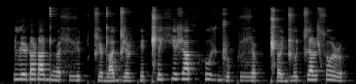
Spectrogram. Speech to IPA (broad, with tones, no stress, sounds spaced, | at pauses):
lʲ ə˞˦ ɽ ʌ˦ ɽ a˦ ɖʱ ə˞˨ ɬ ɮ y˨ k t͡ɕ ə˞˨ ɖ a˧ d͡ʑ ʌ˨ ɭ k e˨ ǁ e˧ ç e˦ ʒ a˦ θ h u˦˨ ʒ ɖ͡ʐ u˨ k ɮ ə˞˨ k ǁ ə˞˨ d͡ʑ o˧ t͡ɕ a˦ ɭ s o˦˨ ɭ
